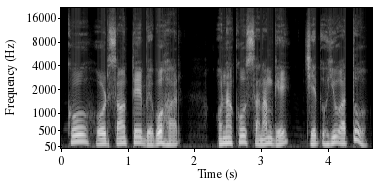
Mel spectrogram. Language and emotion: Santali, neutral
